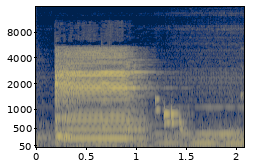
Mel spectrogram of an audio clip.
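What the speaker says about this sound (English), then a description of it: "You will hear a buzzer. When you hear the buzzer, look up at the ceiling." A single loud, harsh buzzer sounds in the Portal 2 video game during a wellness exercise. It holds for about a second, then fades into a few softer electronic tones.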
